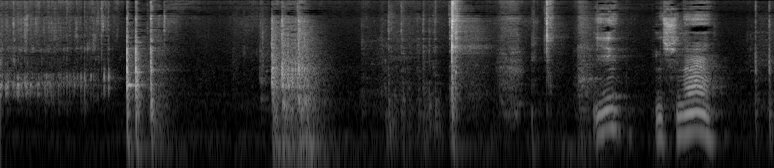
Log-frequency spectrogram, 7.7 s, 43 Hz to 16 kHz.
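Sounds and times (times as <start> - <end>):
boiling water pouring from a gooseneck kettle: 0.0 - 1.2
kettle and cup clinking and knocking while handled: 0.0 - 1.7
speech: 6.0 - 7.2.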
